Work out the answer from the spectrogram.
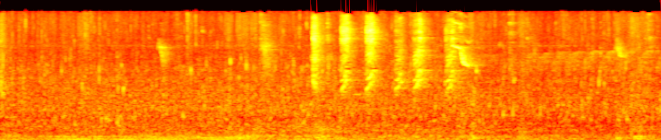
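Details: Female Chestnut-bellied seed finch (curió) calling to stimulate a male, over steady waterfall noise; a quick run of sharp, high chip notes clusters in the middle, then fades back into rushing water.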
